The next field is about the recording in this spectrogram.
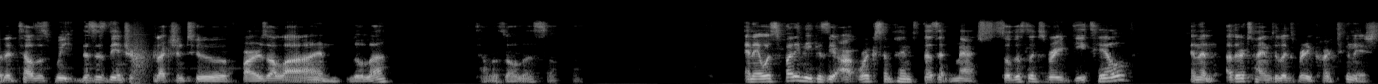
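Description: A man moves along at a fairly quick pace, with a quiet background behind him. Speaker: show host. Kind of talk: casual panel discussion. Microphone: video call.

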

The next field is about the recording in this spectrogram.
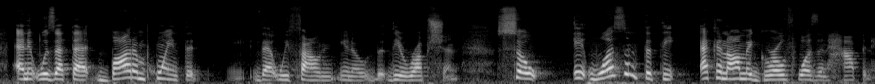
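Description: Ordinary pitch variation and a moderate pace from a woman. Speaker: panelist. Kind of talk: panel debate answer. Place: hall. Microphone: lapel.

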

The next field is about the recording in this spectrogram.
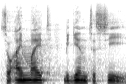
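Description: A soft-spoken man. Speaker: translator reading English versions. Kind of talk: poetry reading of English translations, then a brief spoken introduction. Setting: stage with audience, festival reading. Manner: soft, earnest, reverent; emotional, slow and prayer-like. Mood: calm, measured, lyrical. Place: stage. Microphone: studio mic.

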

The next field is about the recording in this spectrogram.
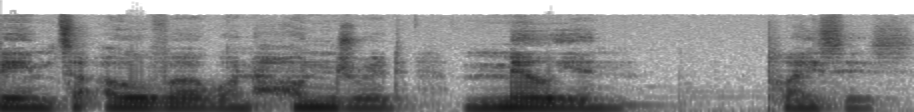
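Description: A man with a Manchester accent talks at a very slow pace. His medium pitch stays in a monotone, flat intonation. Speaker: performance poet. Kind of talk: performance poetry reading.

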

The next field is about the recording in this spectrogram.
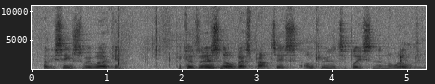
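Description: The voice has a dark, mellow tone. Audible room echo is present. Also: man, medium pitch for a man, lively intonation, fairly quick pace.

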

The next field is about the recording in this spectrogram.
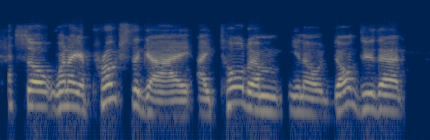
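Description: Against a quiet background, a man with an American accent talks at a fairly high pitch with ordinary pitch variation. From US Midwest. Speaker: panel guest; guest. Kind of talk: panel discussion. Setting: video call. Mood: earnest, reflective. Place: home room. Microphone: video call.

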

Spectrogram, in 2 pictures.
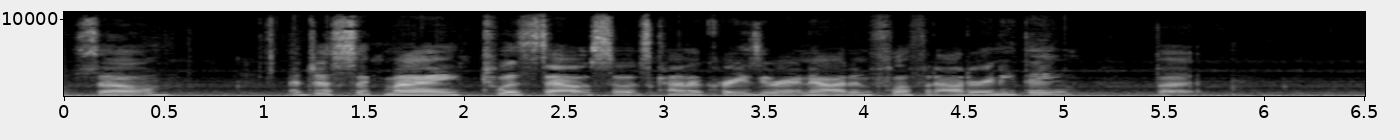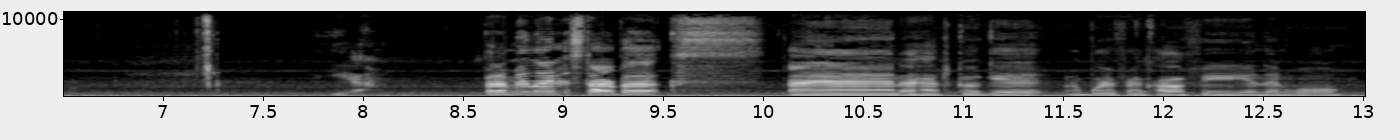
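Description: A woman speaks at a moderate pace, pausing often and at length. The sound is dry with no echo, and there is light background noise. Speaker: vlogger. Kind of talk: casual vlog chat. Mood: relaxed, laid-back. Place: car. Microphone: phone near.

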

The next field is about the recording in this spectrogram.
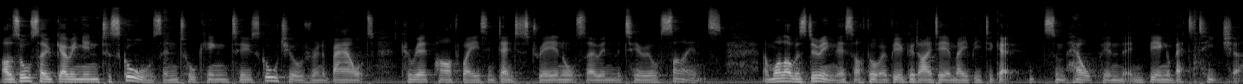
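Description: A man talks at a fairly quick pace in an unremarkable speaking voice. His pitch is fairly low and his intonation fairly even. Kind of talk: interview answer. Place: classroom. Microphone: lapel.

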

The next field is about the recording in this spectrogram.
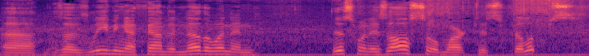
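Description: Noticeable background noise runs under a man's voice. He talks at a fairly quick pace, and the sound is dry with no echo. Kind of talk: casual vlog narration. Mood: calm, explanatory. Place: forest. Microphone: phone near.

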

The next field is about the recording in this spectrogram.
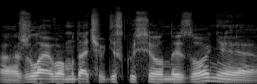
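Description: Recorded with a dry, close sound and no echo, a man speaks at a medium pitch and moderate pace with fairly even intonation. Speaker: conference moderator. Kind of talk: friendly live-stream hosting. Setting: online conference broadcast.

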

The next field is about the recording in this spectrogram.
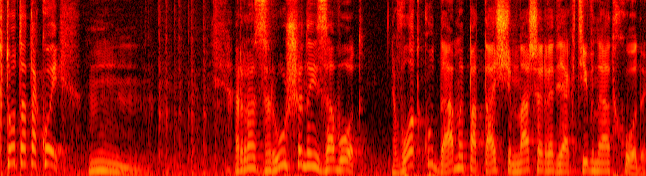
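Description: This man talks at a moderate pace in a fairly high pitch, his voice making big pitch swings.

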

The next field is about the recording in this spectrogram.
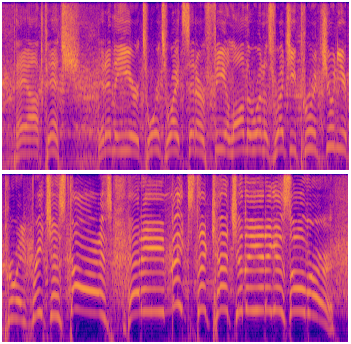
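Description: Over loud background noise, a man raises and projects his voice at an extremely high pitch with very wide pitch swings. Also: moderate pace, dry sound with no echo. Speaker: baseball play-by-play announcer. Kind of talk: live sports commentary, baseball play-by-play. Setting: stadium broadcast, radio call of game. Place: booth.

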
